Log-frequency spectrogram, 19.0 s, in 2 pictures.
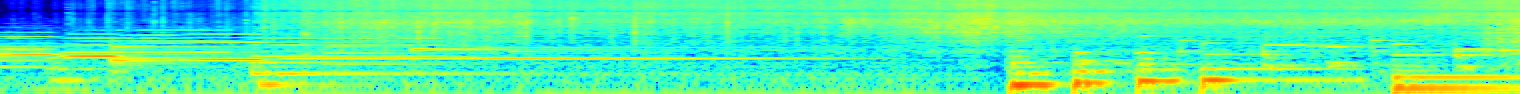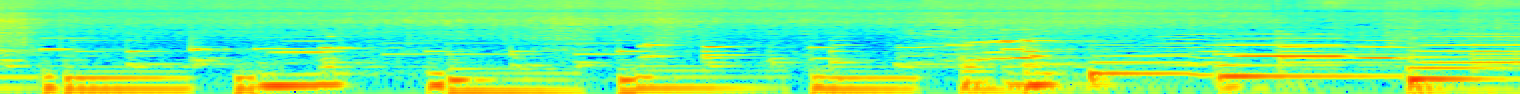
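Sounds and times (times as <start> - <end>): fish sizzling in butter: 0.6 - 19.0
music with bouncy bass line: 15.6 - 19.0.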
